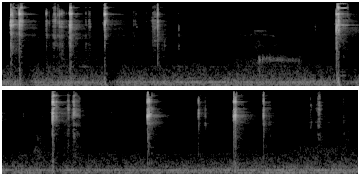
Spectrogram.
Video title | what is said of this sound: Road Trip Silver! Not a letdown! (I was worried) - Coin Roll Hunting Half Dollars | that sounds hollow something's weird i think i have a magic coin here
